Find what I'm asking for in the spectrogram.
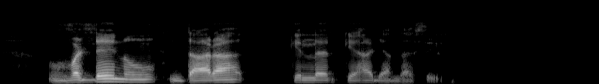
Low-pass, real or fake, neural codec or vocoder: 7.2 kHz; fake; codec, 16 kHz, 8 kbps, FunCodec, trained on LibriTTS, 25 frames a second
